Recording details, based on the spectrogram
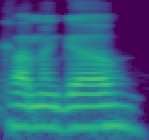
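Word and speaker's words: Kum & Go: guys ever heard of the little store called come and go no no it's spelled k m and go yeah I know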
